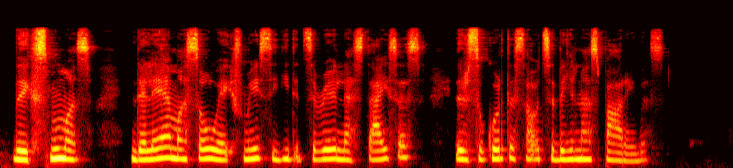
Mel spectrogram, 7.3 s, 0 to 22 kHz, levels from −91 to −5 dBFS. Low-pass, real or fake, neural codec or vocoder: 10.8 kHz; fake; codec, 24 kHz, 0.9 kbps, WavTokenizer, medium speech release version 1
